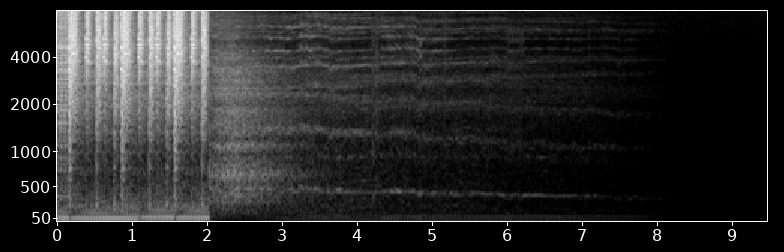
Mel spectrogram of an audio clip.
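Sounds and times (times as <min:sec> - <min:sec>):
tabata workout music: 0:00.0 - 0:03.4.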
